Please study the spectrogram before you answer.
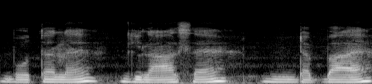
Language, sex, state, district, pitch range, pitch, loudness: Hindi, male, Bihar, West Champaran, 110-130 Hz, 115 Hz, -16 LUFS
